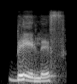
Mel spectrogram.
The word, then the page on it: bailiff: Indian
